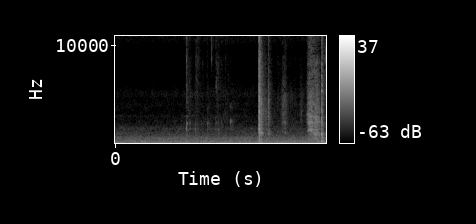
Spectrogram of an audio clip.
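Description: Quiet room hum broken by a sharp plastic click about three seconds in and a few more clicks near the end: a CD jewel case being handled.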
